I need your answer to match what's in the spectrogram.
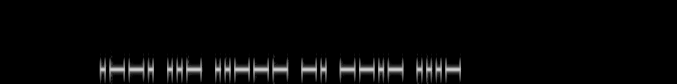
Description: Morse code, heard as a keyed tone, about 25 wpm, 700 Hz. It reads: PU2NQV
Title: DXCC-100 Call Signs - 6 Characters - Repeated 3x - 25wpm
